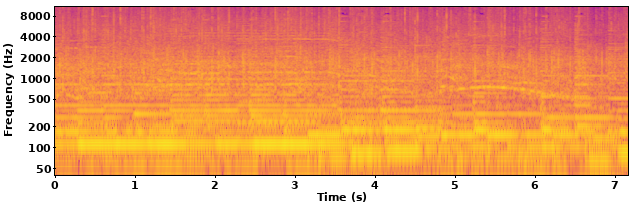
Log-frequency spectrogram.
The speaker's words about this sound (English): The Bible said, clap your hands, all ye people. Shout unto God with the voice of triumph.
